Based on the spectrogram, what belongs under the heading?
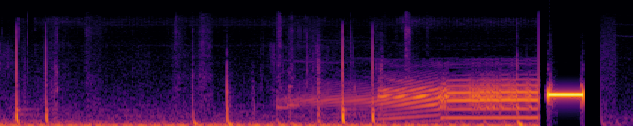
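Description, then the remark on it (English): A single loud cow moo swells up after a few soft clicks and thumps, holding a rising, drawn-out bellow, then cuts off into a brief electronic beep. “Watch out for that, that cow.”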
